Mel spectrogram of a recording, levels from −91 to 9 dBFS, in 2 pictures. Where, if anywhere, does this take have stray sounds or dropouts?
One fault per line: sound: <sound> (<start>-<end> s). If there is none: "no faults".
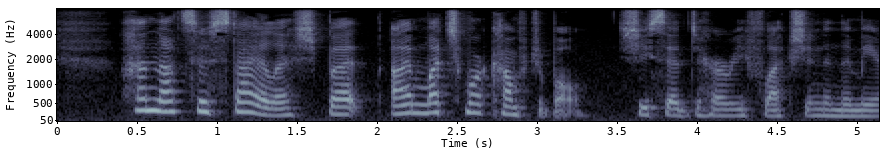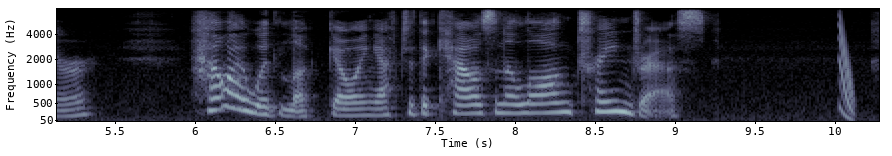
sound: chirp (10.0-10.1 s)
